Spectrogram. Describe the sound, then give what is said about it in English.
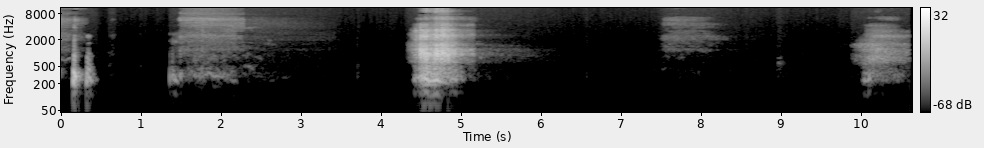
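Deep breathing: a few slow, airy inhales and exhales with near-silent gaps between them. No talk is heard over them, and one breath in the middle stands out as louder than the others. “I'm going to take three deep breaths. Feel free to join me if you'd like.”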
